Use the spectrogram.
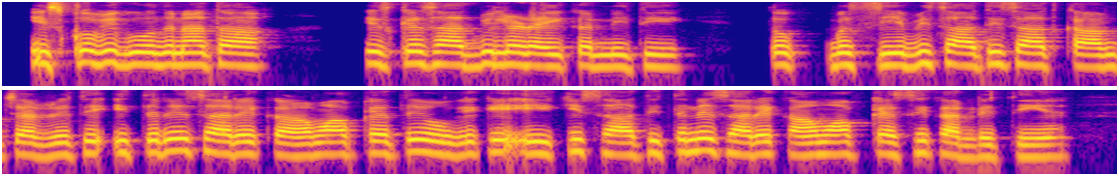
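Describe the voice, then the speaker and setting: A woman speaks at a fairly slow pace in a medium pitch, her dark, mellow tone delivered in a monotone, flat intonation with very even loudness and a dry, close sound with no echo. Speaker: homemaker vlogger. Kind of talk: vlog voiceover narration.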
